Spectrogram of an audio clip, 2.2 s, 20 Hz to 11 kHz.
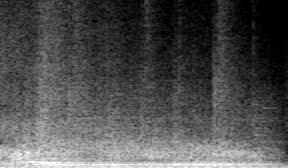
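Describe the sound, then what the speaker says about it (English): A new Porsche 911 sports car with rear-wheel steering drives past close and loud, its engine holding a steady tone while the tires squeal and hiss against the road. The sound eases off slightly at the end. "does it still sound like a Porsche? The answer is yes, it does, but it's not as loud as it used to be"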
